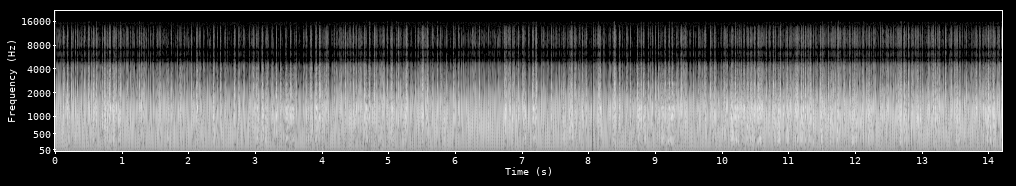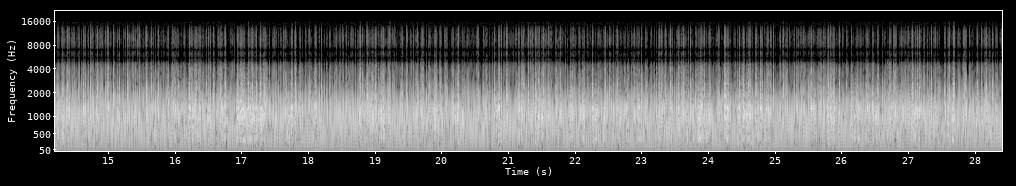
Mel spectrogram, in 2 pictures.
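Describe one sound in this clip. Wind rushes loudly and steadily.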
